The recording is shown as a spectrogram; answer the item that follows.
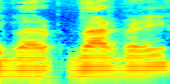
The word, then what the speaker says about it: Burberry: eh, en Burbery, en Por cierto, aquí Burbery, que no sería las un poco la pronunciación correcta, mi inglés no es perfecto, aquí se conoce por Burberris, o sea, si alguien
